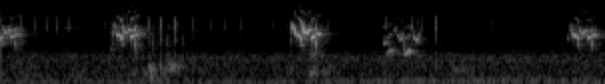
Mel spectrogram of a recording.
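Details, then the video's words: Budgerigar chirps played to pet birds: five bright, rasping chirps at uneven intervals, one doubled with a lower note, with faint rapid ticking and a low hum behind them. "Muhabbet Kuşu Sesi"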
